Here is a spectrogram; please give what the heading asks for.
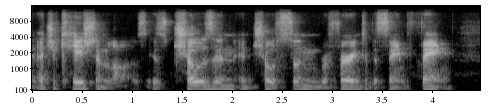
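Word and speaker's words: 조선: for several hundred years cho sen is the japanese pronunciation of that name which was used during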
